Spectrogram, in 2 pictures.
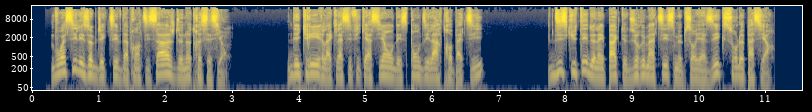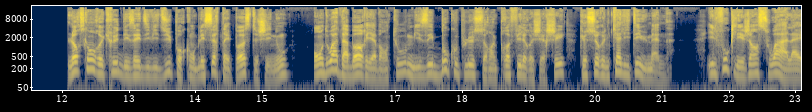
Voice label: Corporatif, voice

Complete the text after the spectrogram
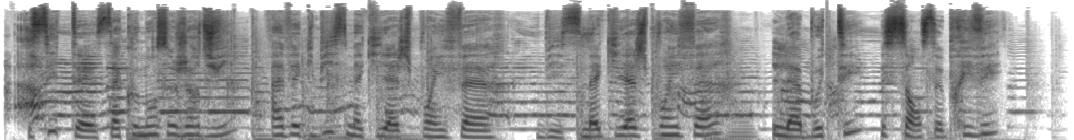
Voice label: BILLBOARD TV POS FEMME GLAMOUR MAQUILLAGE; BYS MAQUILLAGE

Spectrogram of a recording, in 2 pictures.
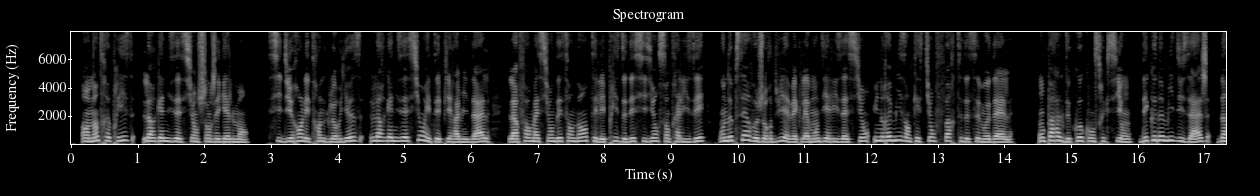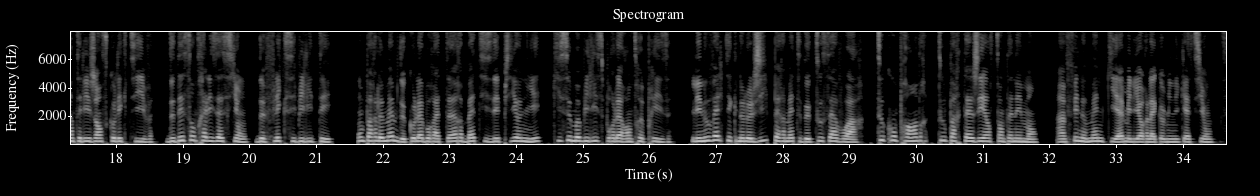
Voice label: Institutionnel voix brute

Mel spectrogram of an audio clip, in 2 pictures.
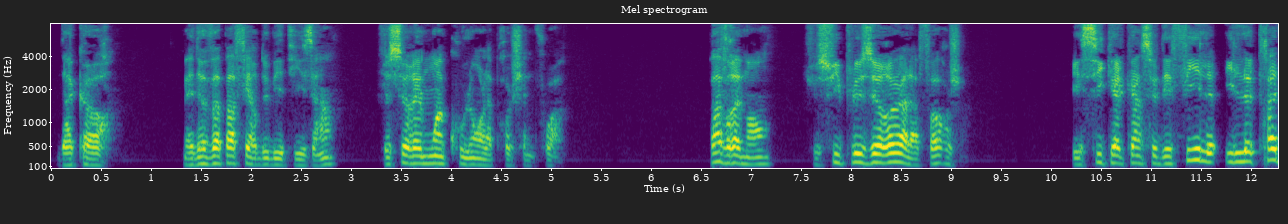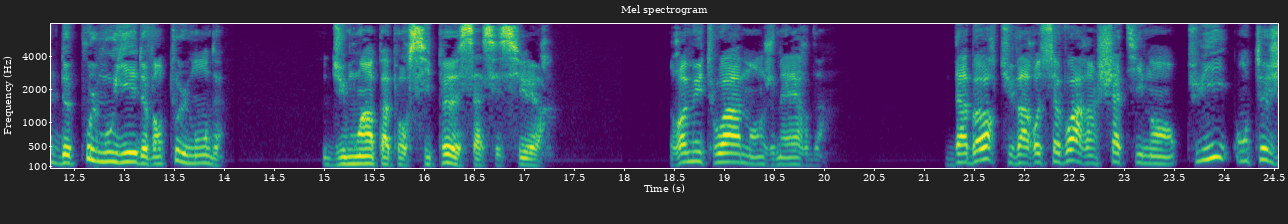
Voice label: Enregistrement brut Voix diverses, Recording Different Characters; Video Games

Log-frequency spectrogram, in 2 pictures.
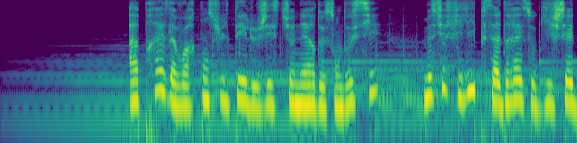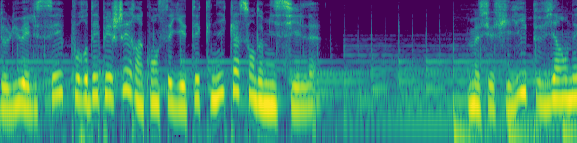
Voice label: INSTITUTIONNEL EXPLICATIF

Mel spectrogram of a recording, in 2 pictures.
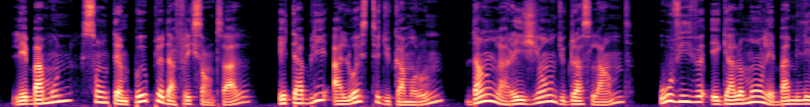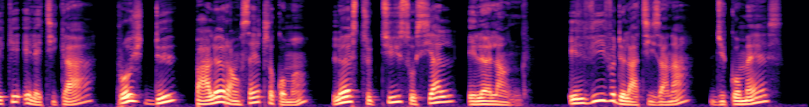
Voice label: Narration Documentaire

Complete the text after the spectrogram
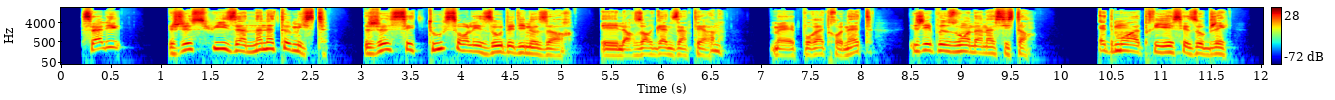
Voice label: voix enfant

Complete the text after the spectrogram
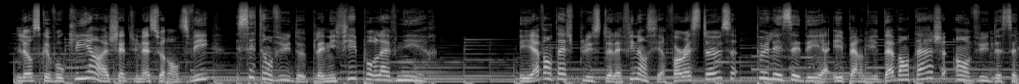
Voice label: publicite

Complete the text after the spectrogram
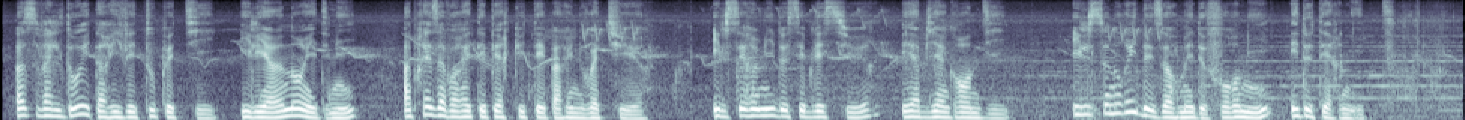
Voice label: EXTRAIT DOCUMENTAIRE; IBERA.L

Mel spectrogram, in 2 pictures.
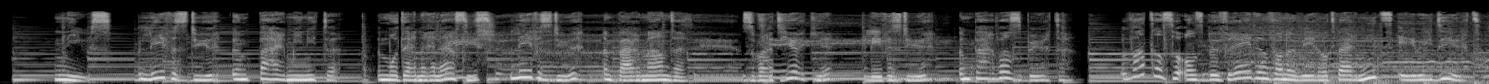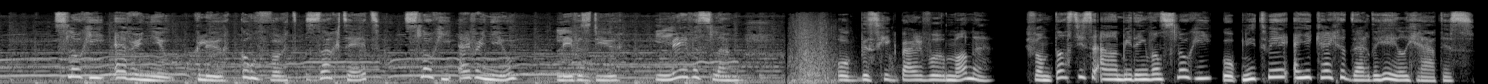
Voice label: flamand; SLOGGI

